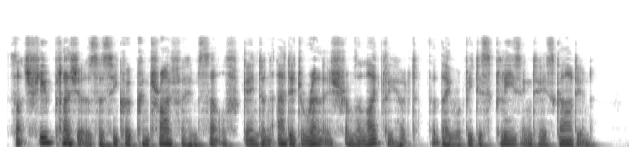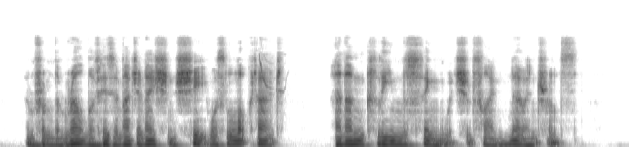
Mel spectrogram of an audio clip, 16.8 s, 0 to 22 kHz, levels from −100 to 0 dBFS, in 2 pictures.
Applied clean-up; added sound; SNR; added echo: neural mask model DeepFilterNet 3.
